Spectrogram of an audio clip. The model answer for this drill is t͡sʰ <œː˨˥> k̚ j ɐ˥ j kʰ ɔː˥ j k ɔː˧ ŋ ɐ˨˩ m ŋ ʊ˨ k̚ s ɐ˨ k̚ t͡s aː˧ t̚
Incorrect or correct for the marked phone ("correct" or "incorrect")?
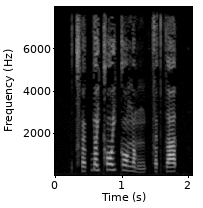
correct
